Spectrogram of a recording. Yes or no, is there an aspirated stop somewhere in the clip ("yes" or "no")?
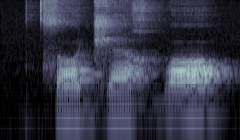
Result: no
